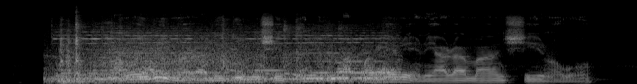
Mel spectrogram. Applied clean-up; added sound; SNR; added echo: none; Subway, metro, underground / Sliding door; -4 dB; none.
